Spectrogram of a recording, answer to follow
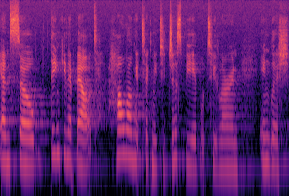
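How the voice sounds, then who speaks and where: A woman's fairly high voice, somewhat breathy, its pitch varying in an ordinary way. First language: Spanish. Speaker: panel speaker. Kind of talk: personal testimony at a summit panel.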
